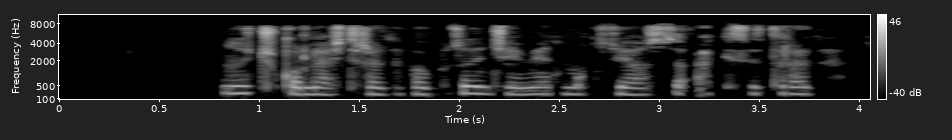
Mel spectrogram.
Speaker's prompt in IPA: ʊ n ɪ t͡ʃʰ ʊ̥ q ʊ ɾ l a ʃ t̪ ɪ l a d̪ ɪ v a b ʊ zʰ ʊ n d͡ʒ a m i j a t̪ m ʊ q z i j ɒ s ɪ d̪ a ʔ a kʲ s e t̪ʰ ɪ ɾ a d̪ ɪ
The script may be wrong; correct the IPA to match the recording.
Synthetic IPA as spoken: ʊ n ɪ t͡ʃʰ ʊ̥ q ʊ ɾ l a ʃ t̪ ɪ ɾ a d̪ ɪ v a b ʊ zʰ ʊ n d͡ʒ a m i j a t̪ m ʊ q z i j ɒ s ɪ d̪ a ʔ a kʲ s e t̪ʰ ɪ ɾ a d̪ ɪ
